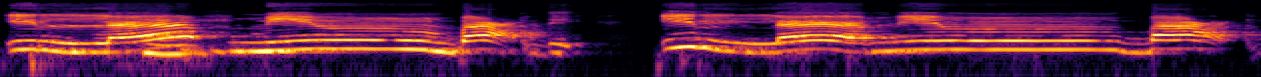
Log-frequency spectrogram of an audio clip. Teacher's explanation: নুন সাকিনের পরে বা আসছে ইকলাবের হরফ তখন নুন সাকিনটাকে মিম দিয়ে পরিবর্তন করে পড়তে হবে এখানে ছোট্ট একটা মিম দেখতে পাচ্ছি ইল্লা মিম বাদি ইল্লা মিম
